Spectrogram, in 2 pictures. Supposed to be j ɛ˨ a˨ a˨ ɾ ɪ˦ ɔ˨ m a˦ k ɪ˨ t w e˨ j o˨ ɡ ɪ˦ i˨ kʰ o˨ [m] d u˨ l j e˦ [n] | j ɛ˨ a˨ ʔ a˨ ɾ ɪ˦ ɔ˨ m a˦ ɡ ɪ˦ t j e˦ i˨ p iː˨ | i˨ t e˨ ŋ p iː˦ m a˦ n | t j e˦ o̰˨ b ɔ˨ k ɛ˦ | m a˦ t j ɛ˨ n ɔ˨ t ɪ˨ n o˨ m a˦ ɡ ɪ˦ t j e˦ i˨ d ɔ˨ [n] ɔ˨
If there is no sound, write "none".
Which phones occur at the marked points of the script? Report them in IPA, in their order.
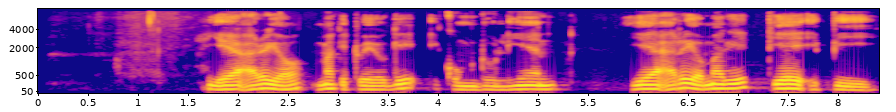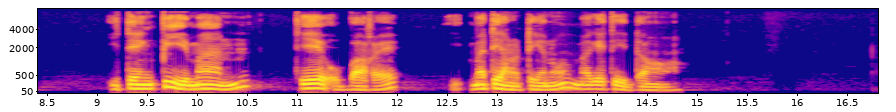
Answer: m, n, ŋ

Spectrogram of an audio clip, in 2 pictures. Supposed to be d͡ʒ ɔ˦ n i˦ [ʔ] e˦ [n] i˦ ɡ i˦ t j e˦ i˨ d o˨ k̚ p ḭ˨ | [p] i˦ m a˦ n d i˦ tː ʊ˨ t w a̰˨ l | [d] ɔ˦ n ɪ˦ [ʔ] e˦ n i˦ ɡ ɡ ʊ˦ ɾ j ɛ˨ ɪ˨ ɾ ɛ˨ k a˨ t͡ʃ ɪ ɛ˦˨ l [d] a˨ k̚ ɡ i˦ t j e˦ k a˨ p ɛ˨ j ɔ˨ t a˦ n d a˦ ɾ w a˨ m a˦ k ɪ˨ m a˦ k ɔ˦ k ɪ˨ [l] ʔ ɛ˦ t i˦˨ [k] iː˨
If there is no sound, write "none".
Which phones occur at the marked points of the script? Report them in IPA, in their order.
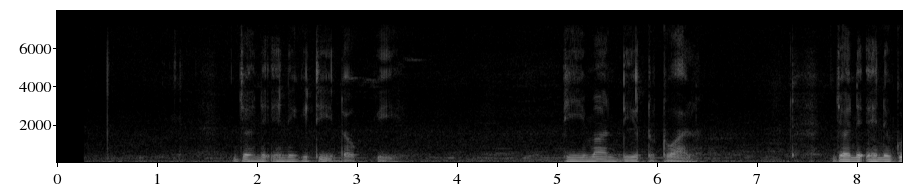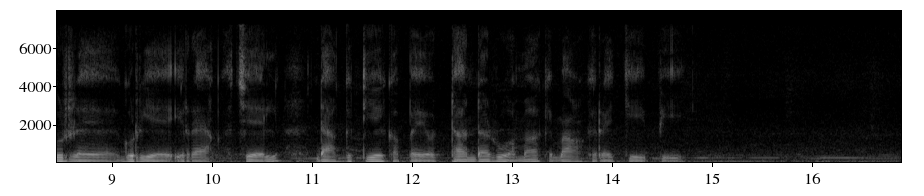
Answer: ʔ, n, p, d͡ʒ, ʔ, d, ɾ, p

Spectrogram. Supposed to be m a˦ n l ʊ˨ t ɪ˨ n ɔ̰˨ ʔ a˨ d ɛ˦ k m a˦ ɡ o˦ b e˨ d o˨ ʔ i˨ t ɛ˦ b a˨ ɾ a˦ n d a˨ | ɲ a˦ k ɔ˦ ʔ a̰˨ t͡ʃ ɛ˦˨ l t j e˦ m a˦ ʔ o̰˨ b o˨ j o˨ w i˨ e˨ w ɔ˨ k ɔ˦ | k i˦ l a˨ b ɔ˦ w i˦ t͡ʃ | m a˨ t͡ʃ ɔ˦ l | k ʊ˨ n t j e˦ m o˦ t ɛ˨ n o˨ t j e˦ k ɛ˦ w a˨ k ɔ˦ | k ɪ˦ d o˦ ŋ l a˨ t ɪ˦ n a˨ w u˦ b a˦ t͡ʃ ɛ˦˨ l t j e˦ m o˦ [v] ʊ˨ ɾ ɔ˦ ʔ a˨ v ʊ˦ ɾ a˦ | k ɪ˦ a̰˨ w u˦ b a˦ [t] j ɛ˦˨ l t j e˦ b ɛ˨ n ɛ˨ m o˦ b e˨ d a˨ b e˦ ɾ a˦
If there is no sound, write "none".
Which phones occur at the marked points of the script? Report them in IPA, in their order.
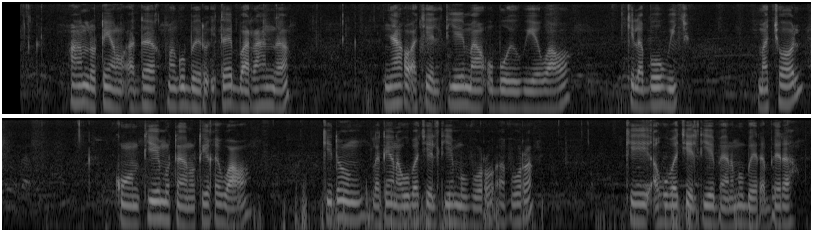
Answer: v, t͡ʃ

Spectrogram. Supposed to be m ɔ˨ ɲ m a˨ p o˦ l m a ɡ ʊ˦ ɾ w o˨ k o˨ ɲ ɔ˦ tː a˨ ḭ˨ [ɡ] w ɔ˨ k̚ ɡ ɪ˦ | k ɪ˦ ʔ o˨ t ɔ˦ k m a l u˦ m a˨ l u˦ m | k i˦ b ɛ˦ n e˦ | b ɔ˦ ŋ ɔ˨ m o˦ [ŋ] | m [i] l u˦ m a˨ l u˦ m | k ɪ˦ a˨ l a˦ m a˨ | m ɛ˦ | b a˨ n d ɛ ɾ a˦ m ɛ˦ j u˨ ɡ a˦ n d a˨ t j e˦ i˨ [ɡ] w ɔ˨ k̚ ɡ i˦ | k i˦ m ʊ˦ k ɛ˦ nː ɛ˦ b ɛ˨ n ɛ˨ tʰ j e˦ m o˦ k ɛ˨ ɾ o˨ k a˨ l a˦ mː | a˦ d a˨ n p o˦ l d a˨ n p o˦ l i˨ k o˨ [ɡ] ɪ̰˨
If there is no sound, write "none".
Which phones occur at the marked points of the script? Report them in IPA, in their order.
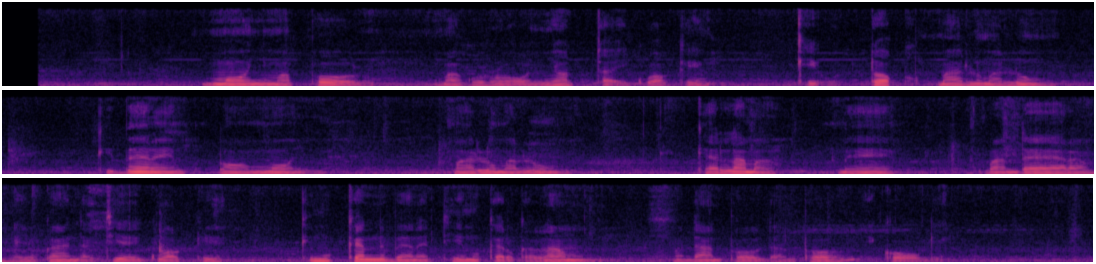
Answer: ɡ, ɲ, a, ɡ, ɡ

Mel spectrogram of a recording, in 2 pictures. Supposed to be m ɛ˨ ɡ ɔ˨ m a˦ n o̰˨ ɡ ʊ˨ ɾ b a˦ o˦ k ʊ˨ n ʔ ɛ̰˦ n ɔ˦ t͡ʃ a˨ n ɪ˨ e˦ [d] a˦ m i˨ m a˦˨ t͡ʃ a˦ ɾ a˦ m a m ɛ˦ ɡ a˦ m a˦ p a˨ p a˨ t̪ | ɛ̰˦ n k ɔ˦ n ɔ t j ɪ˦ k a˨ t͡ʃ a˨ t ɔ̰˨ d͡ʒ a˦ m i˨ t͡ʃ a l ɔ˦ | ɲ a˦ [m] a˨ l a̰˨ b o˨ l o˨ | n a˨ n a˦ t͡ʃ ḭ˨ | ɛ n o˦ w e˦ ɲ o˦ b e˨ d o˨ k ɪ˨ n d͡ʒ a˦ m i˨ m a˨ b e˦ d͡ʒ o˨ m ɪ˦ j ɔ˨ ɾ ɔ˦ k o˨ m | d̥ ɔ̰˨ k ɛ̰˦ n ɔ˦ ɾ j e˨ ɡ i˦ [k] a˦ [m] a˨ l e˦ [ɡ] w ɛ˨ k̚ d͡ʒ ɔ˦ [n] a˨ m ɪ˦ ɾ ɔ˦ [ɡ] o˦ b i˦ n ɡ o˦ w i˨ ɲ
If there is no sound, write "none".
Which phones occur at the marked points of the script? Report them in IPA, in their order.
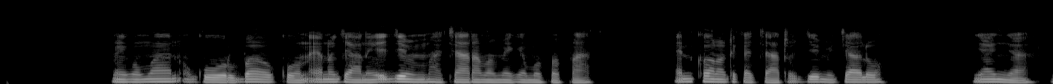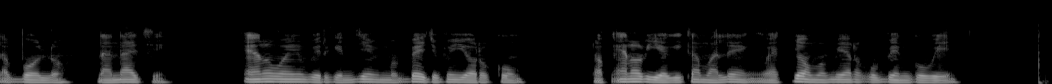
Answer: d͡ʒ, ɲ, k, m, ŋ, m, ɡ

